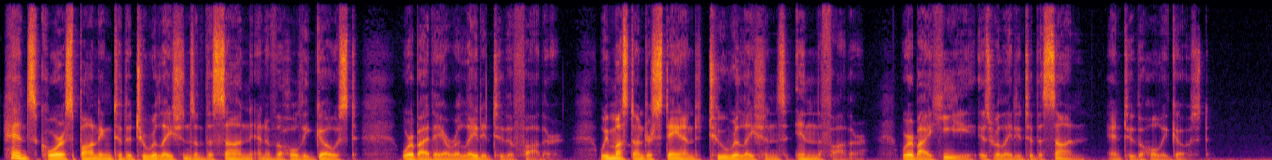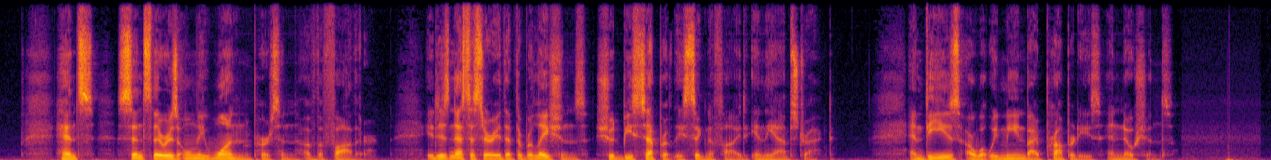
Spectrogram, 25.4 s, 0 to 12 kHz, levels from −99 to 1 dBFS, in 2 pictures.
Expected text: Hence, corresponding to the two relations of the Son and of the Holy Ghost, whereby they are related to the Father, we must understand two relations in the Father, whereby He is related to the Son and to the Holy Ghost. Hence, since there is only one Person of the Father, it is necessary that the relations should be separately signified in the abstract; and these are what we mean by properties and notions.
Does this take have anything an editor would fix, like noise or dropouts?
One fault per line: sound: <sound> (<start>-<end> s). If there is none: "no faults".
sound: thud (25.0-25.3 s)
